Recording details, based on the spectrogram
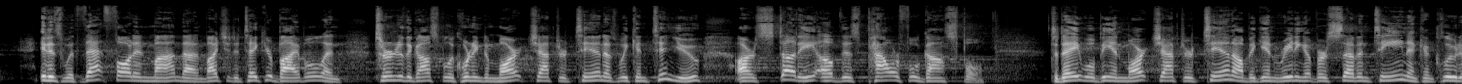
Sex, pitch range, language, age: male, 155-185 Hz, English, 40-59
